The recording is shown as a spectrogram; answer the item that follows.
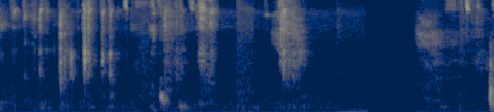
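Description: Faint computer keyboard keystrokes, a quick run of light clicks as a terminal command is typed out and entered, stopping about a second and a half in.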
